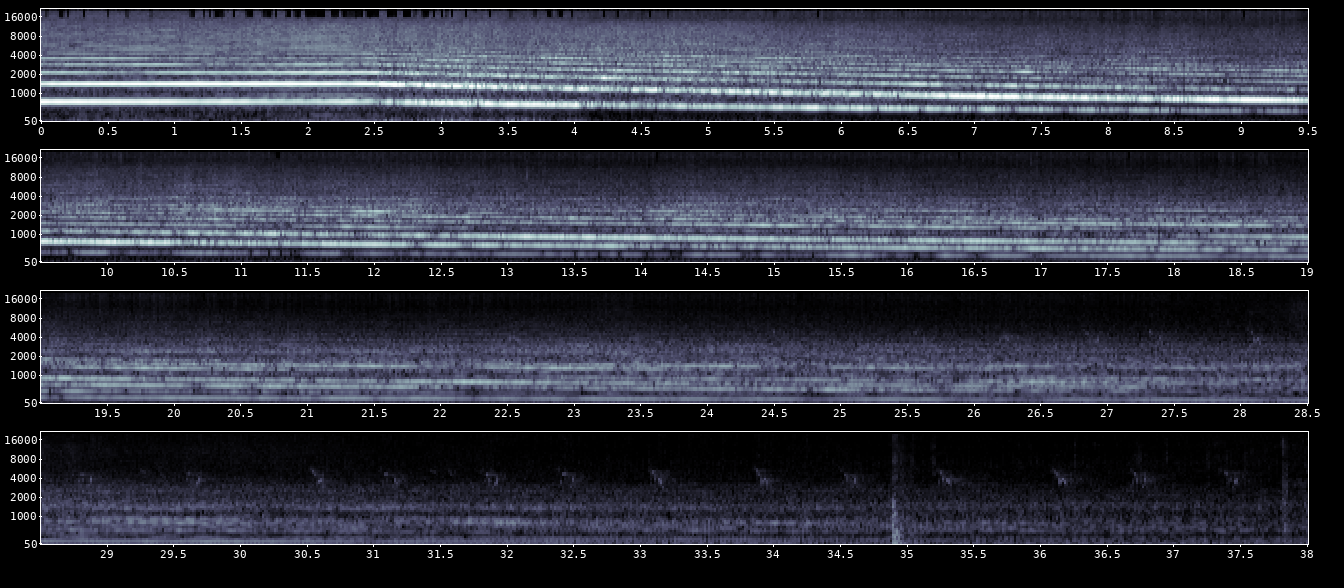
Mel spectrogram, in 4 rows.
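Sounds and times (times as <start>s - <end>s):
warning siren winding down: 0.0s - 38.0s.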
